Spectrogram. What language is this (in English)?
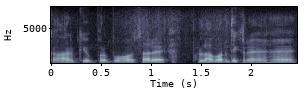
Hindi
